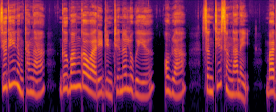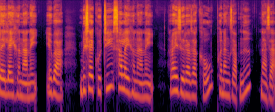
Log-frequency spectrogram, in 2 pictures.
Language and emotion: Bodo, neutral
